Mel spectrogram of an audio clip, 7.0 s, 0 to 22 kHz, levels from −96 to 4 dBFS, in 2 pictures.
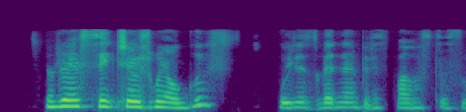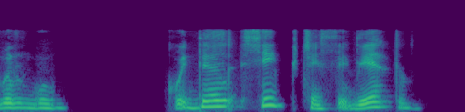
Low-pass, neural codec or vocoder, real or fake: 7.2 kHz; codec, 16 kHz, 1 kbps, FreqCodec, larger model; fake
